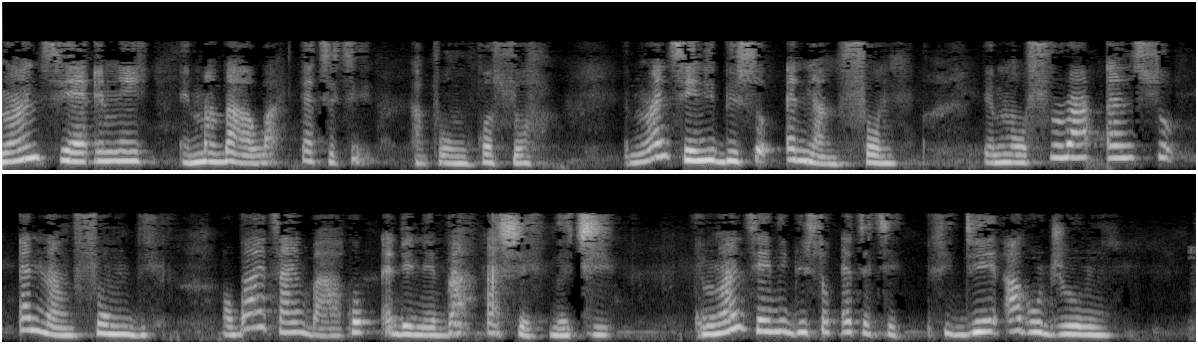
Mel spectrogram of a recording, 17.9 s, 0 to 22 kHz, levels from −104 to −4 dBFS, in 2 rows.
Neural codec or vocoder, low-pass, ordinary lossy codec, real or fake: codec, 24 kHz, 0.9 kbps, WavTokenizer, medium music audio release; 10.8 kHz; MP3, 32 kbps; fake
